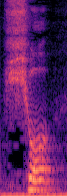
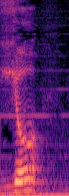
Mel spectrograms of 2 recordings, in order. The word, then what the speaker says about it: yo: Okay, the first one is I, which is yo in Spanish. In some countries they pronounce it sho, in some countries they pronounce it yo, and in most countries they pronounce it yo, just like with a J.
